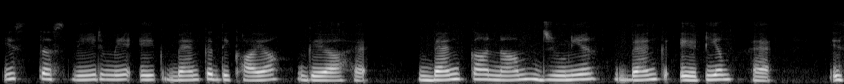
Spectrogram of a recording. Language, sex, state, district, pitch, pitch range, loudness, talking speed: Hindi, female, Uttar Pradesh, Varanasi, 215 Hz, 200-230 Hz, -16 LUFS, 120 wpm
